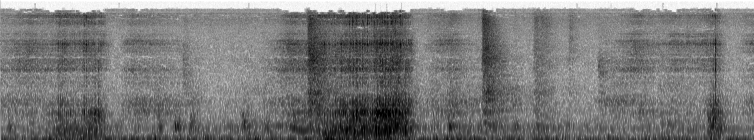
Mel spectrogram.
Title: snoring after visit to park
